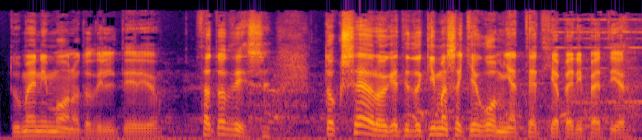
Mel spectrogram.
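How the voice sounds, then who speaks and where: An actor playing a sardonic, scolding young medical student in a Greek radio theatre play. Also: male voice, mid-range voice, animated, close to an everyday voice. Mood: cynical, warning. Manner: biting, scolding.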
